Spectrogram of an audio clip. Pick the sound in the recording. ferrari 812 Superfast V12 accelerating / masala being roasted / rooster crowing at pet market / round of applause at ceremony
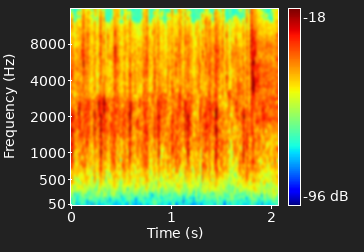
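round of applause at ceremony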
